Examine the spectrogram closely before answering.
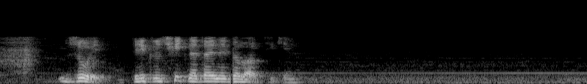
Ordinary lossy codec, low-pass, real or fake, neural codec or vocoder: AAC, 32 kbps; 3.6 kHz; real; none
